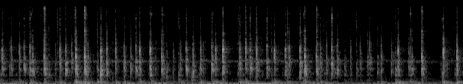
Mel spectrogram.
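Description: A cream Apple M0110A keyboard with a hollow plastic case and Alps SKCC mechanical switches, resting on a wooden desk, is touch-typed continuously with the fingertips of both hands. A rapid, uneven stream of short, crisp clacks carries a hollow plastic midrange tone near 720 Hz and a soft low thump beneath. Each keystroke dies away almost at once.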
